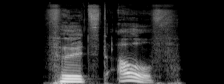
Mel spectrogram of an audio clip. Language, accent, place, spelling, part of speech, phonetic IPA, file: German, Germany, Berlin, füllst auf, verb, [ˌfʏlst ˈaʊ̯f], De-füllst auf.ogg
- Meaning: second-person singular present of auffüllen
